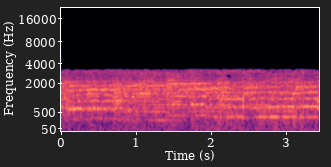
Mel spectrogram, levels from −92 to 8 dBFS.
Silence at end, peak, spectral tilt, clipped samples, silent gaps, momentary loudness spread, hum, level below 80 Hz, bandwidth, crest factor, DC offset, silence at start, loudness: 0 s; -2 dBFS; -8.5 dB/octave; under 0.1%; none; 2 LU; none; -50 dBFS; 3.5 kHz; 14 dB; under 0.1%; 0 s; -16 LUFS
